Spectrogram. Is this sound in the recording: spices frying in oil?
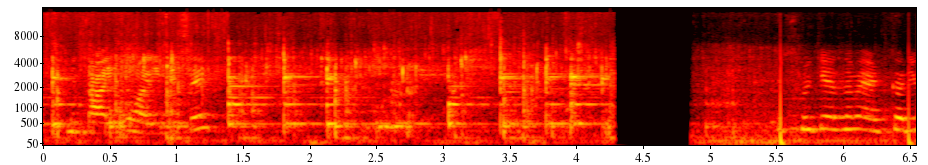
yes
